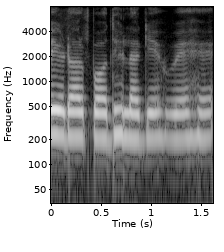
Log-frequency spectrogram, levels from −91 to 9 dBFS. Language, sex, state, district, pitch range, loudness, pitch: Hindi, female, Uttar Pradesh, Jyotiba Phule Nagar, 205-215 Hz, -16 LUFS, 210 Hz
